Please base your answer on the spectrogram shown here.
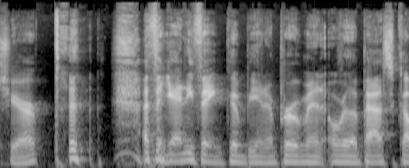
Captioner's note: chuckles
